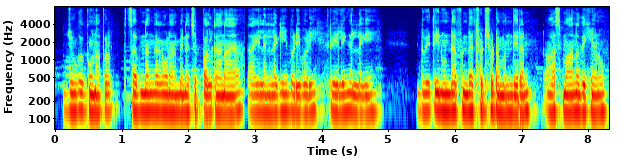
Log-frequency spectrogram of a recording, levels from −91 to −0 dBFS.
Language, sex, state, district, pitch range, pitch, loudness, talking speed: Kumaoni, male, Uttarakhand, Tehri Garhwal, 130-135 Hz, 130 Hz, -15 LUFS, 195 wpm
